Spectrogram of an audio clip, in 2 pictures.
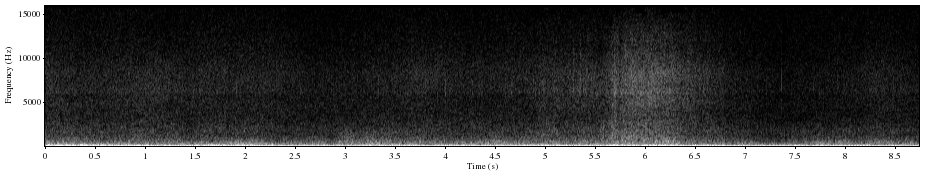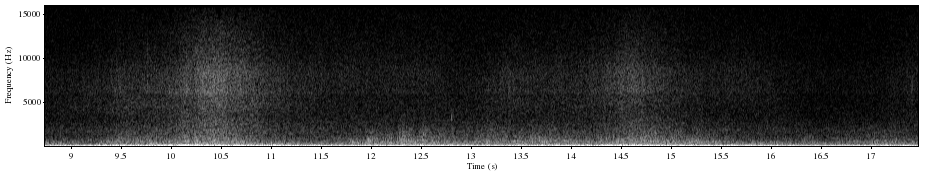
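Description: Waves wash and swell steadily on open water.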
